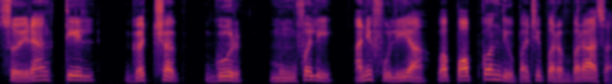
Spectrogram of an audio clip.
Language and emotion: Goan Konkani, neutral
